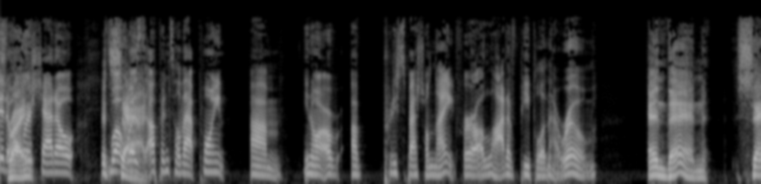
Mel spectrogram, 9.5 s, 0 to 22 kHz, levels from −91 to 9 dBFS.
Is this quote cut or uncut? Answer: uncut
